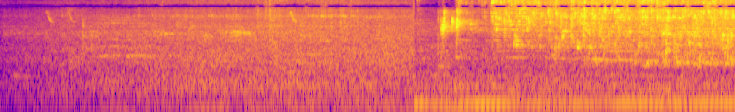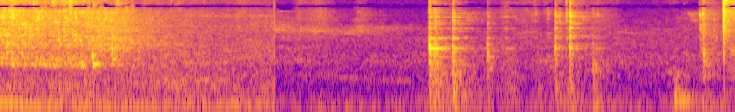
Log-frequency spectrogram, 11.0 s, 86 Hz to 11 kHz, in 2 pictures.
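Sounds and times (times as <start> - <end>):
tap water pouring into saucepan: 3.3 - 6.6.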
